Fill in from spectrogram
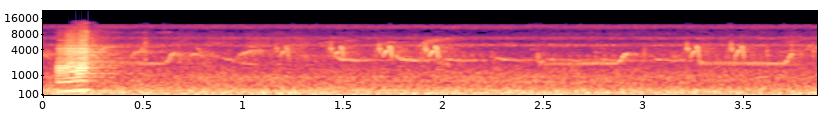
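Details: Indian peafowl hen and chicks at an animal study station in Kantharawichai, Maha Sarakham, recorded July 2016; one short loud harsh note opens, followed by a run of soft high whistled peeps, some rising, some falling, against low rumbling background.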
